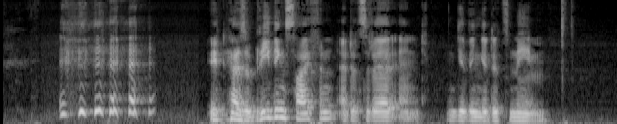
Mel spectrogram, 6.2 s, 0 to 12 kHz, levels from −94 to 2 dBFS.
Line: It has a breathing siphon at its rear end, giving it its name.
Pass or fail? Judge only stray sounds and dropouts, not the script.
fail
